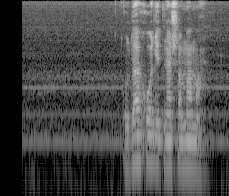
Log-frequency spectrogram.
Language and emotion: Russian, neutral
